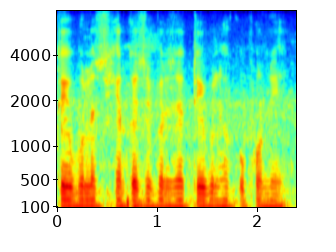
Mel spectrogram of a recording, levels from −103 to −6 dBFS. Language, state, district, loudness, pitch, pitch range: Kokborok, Tripura, Dhalai, -20 LUFS, 100 Hz, 95-100 Hz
